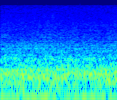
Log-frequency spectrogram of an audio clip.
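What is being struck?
Nothing is struck.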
